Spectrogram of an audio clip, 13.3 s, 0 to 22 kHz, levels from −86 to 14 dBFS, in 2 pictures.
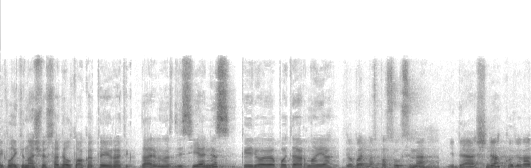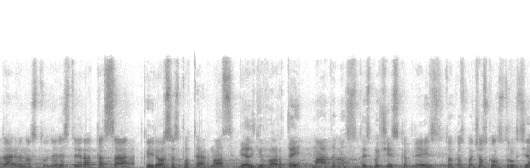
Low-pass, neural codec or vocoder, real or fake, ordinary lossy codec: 14.4 kHz; none; real; AAC, 64 kbps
